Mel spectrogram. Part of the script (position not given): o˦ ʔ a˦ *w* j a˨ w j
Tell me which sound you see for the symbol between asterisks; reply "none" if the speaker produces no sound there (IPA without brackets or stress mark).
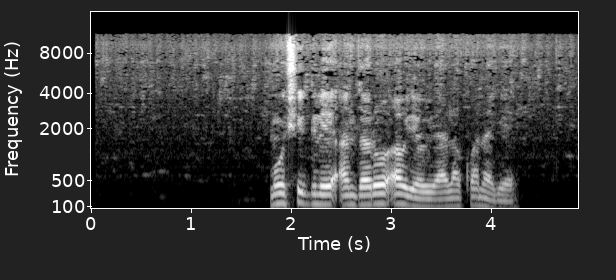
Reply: w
